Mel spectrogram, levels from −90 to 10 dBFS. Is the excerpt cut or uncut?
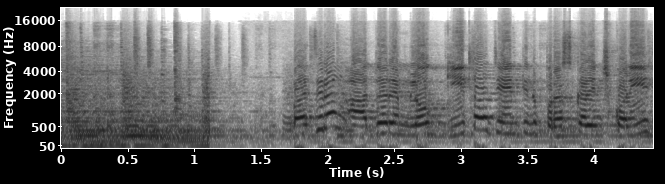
cut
